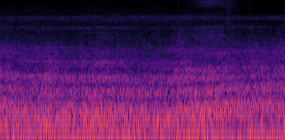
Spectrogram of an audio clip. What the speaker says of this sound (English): There's a plane in the sky.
